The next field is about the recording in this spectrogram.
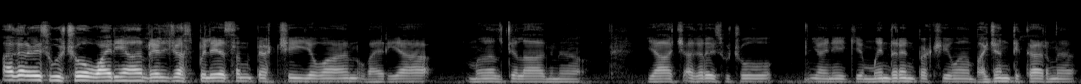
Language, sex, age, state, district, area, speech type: Kashmiri, male, 45-60, Jammu and Kashmir, Ganderbal, rural, spontaneous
